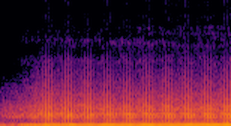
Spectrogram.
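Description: Live-looped beatbox: a steady low bass drone with a loud hissing noise sound layered over it, starting a moment in.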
